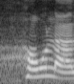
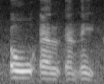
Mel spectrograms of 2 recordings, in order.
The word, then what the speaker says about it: hola: hola it is not hola like it it's spelt the h is silent here and we'll say just o l a ola selam selam in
